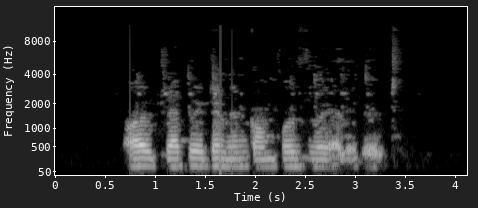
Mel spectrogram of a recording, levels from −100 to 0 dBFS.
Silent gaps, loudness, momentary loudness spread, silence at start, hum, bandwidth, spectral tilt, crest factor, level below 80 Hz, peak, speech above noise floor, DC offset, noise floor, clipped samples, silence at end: none; -33 LUFS; 9 LU; 0.7 s; none; 7.2 kHz; -8.5 dB/octave; 18 dB; -74 dBFS; -16 dBFS; over 57 dB; under 0.1%; under -90 dBFS; under 0.1%; 0.7 s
